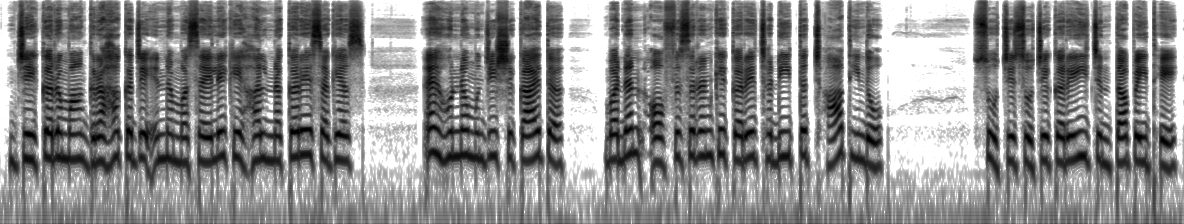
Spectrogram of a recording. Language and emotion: Sindhi, fearful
